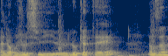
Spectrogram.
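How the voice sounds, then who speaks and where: Over music in the background, a woman talks at a very slow pace, her medium pitch held in fairly even intonation. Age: 80s+. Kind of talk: interview answer. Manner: hesitant.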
